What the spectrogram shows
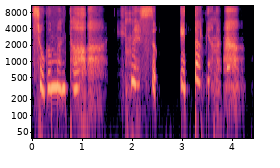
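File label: Vox Dead, Korean; voices; heroes; Estelle; kingsraid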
